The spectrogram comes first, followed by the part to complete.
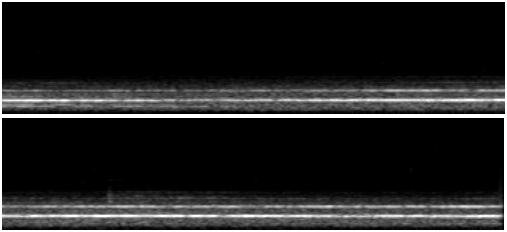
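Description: Ambient electronic drone music from live synthesizers and effects: a few held tones sustain steadily. The lowest tones drop away about two seconds in, and a higher tone joins about six seconds in.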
